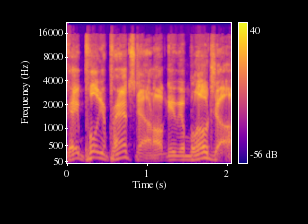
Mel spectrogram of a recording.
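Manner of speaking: mock-sarcastic tone, put-on sarcasm. Retelling what they sarcastically said to him, retelling a sarcastic remark. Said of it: "I sarcastically, I looked at him".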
